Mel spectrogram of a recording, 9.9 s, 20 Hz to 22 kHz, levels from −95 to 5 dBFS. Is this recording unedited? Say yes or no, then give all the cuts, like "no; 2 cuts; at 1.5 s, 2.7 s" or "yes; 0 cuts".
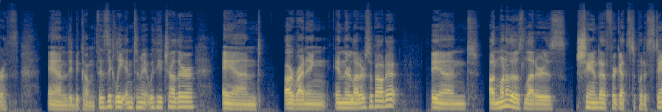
yes; 0 cuts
